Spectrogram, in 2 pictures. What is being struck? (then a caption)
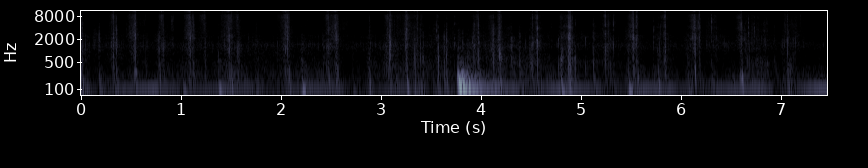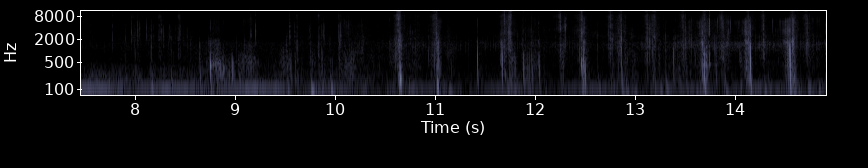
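Smartphone in clear plastic case. Leather-gloved fingertips tap and rub a small, solid blue smartphone in a clear plastic case, the phone itself doing the recording. Many quick, sticky glove-on-plastic taps come in irregular clusters, each a short sharp click with a bright edge. Beneath them runs a steady low hum, and soft rubbing fills the gaps.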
